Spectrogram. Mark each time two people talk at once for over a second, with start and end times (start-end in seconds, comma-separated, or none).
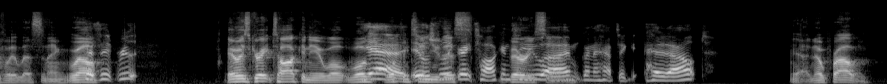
3.6-5.8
